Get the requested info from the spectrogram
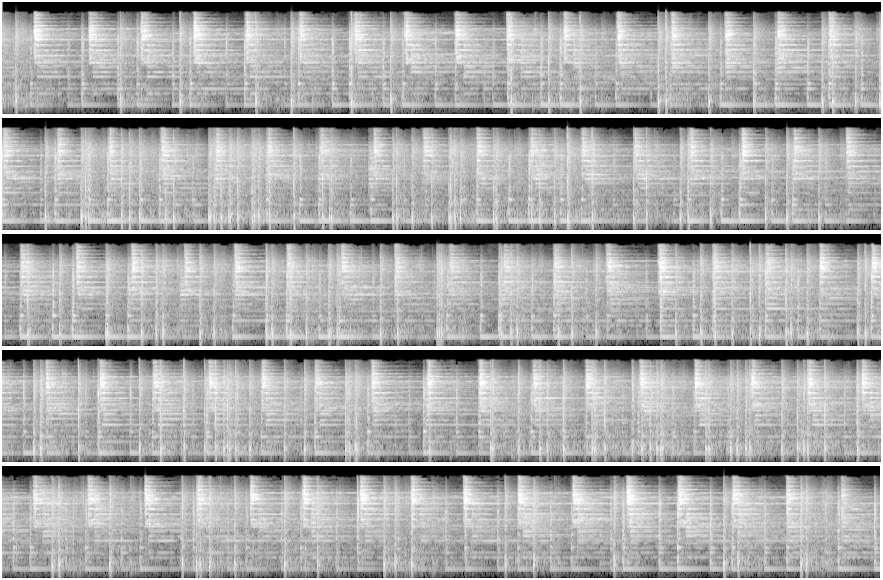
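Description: Temple procession music: drums, gongs and cymbals beaten in a fast, dense rhythm over a steady held tone, going on without a break.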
